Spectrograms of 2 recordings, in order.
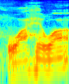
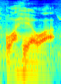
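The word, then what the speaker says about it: Wahiawā: Well, when we stack ourselves up against them, the pronunciation is wahawa. And there's a slight, you know, hold on that last a wahi means a place essentially, and awa is a loud noise.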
